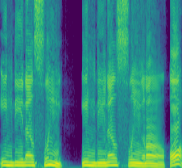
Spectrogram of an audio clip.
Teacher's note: huruf shad dia tetap tebal walaupun kasrah ya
